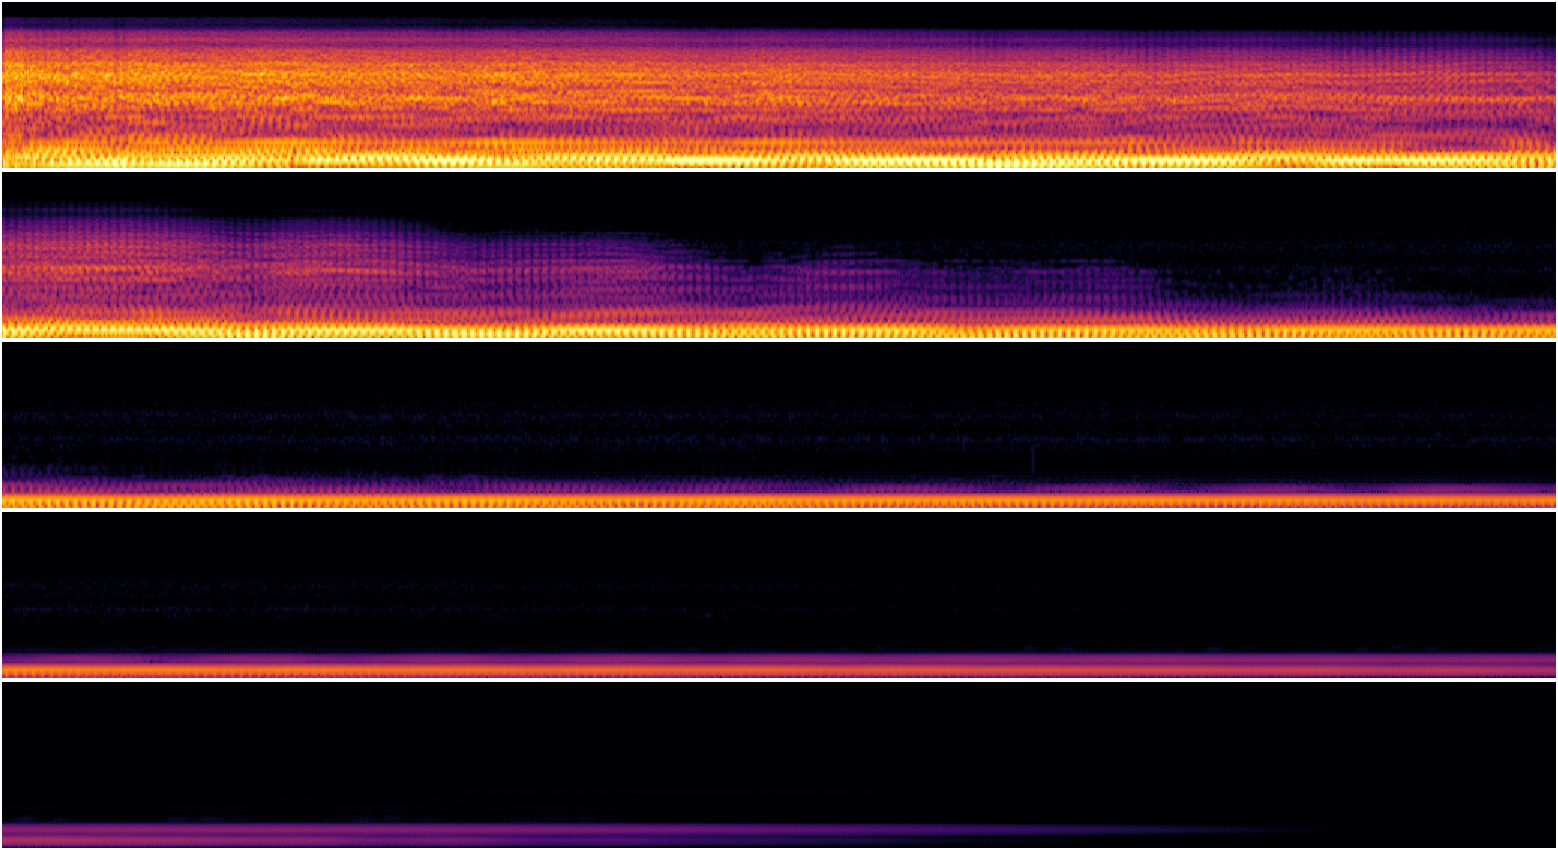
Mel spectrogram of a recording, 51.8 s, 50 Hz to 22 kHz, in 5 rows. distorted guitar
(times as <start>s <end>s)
0.0s 34.8s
